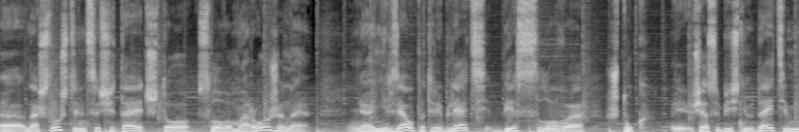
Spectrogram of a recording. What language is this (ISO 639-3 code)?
rus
